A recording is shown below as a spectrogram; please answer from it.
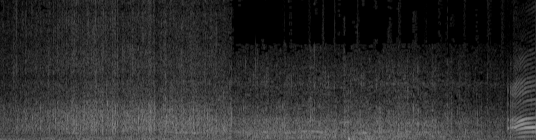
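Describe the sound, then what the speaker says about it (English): Football fans in the stands make a broad, sustained crowd roar of cheering and chanting, heard at a moderate distance, with a brief whistle near the end. "Fans back in the stands again, cheering, singing, and of course booing."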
